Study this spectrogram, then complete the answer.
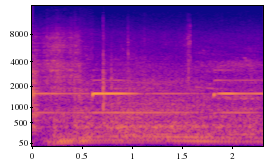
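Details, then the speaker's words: Engine idling after a rear drum brake adjustment to fix a sinking brake pedal: smooth, steady idle with a faint even tone, no misfire or knock; running normally, and pedal travel is much improved. "running like a top still so let's see what we got here for brake pedal travel"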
